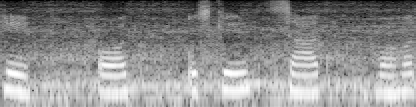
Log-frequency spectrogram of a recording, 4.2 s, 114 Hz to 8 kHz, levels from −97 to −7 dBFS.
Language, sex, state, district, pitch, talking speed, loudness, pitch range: Hindi, female, Madhya Pradesh, Dhar, 220 Hz, 70 wpm, -15 LUFS, 205-260 Hz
